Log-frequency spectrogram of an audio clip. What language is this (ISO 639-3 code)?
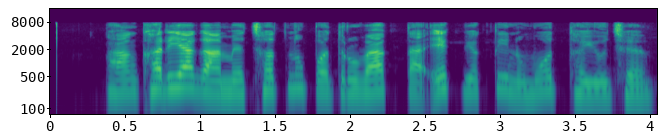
guj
